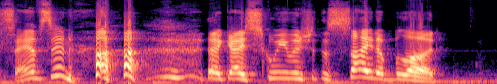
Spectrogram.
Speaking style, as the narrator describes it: Both of the guards start laughing and say

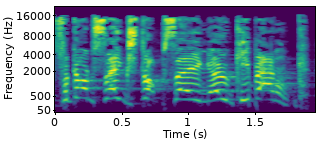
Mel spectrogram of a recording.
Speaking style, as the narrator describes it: Even my daughter shouted

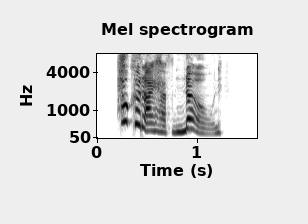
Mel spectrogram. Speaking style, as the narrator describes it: she snapped

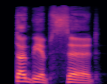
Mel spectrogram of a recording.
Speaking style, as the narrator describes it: Alexei spat, incensed by the notion that his experience was anything other than ordinary

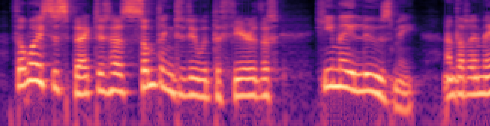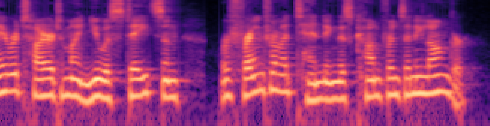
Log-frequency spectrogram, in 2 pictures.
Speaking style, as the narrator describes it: Dinglebrush exclaimed

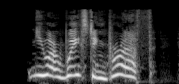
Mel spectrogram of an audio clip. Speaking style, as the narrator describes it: his soul shrieked

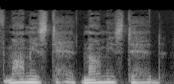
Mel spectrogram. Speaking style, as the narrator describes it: Aaron said quietly

